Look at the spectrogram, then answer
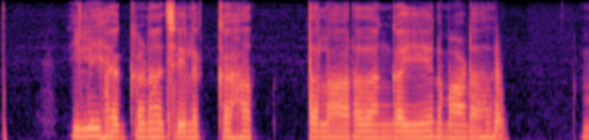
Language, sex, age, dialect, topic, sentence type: Kannada, male, 18-24, Northeastern, agriculture, question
